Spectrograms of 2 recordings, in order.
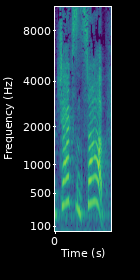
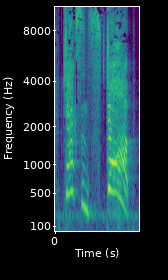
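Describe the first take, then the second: First: Raised warning. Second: High, loud, drawn-out scream of the name; screaming at a child. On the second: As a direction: yell it slowly across the store. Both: Retold or imitated. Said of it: "I'm, like, screaming in the store".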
